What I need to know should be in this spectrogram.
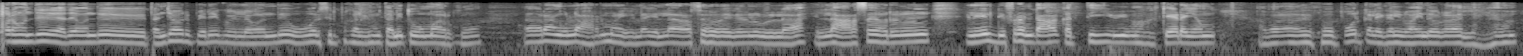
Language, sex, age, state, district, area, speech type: Tamil, male, 18-30, Tamil Nadu, Thanjavur, urban, spontaneous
